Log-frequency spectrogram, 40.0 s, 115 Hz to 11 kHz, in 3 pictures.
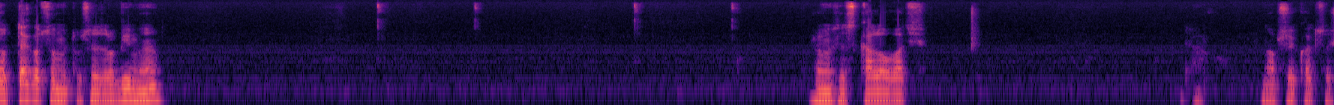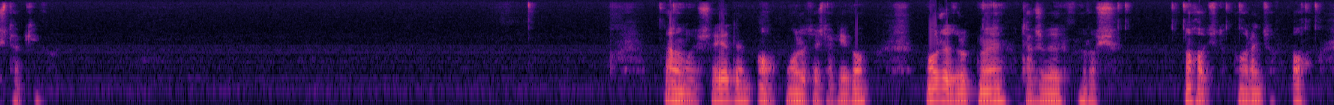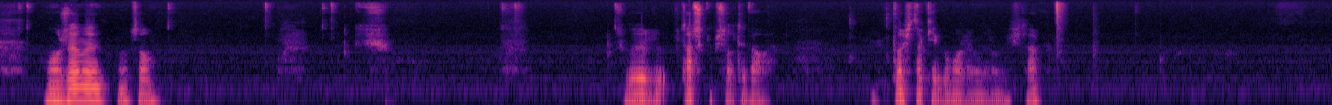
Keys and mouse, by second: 0.2-3.8 drag, 4.8-6.2 drag, 7.3-18.6 drag, 23.2 click, 24.4 click, 25.0 click, 25.5 click, 26.3 click, 35.8-40.0 middle drag.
